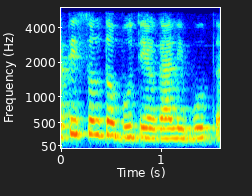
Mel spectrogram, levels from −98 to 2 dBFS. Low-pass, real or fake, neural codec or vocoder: 5.4 kHz; fake; codec, 16 kHz, 0.4 kbps, LongCat-Audio-Codec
